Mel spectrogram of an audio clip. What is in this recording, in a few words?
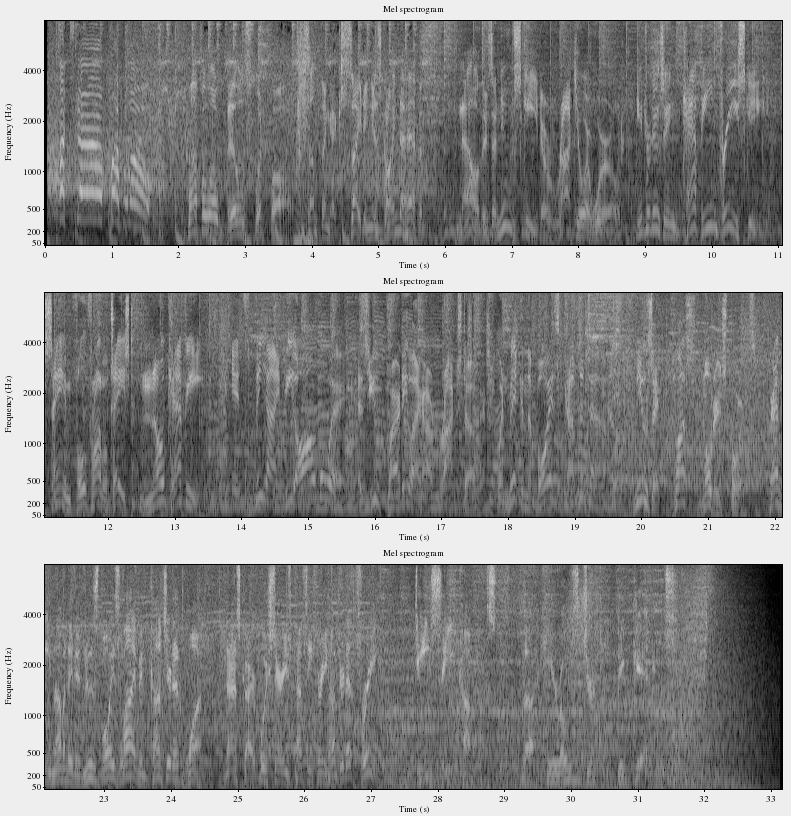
TV Hard Sell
